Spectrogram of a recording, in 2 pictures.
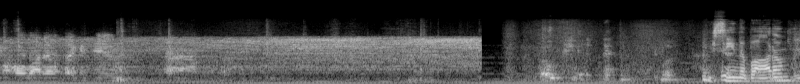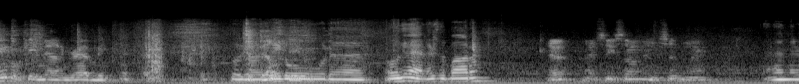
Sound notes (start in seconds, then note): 3.2 radio static; 10.0 group chattering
